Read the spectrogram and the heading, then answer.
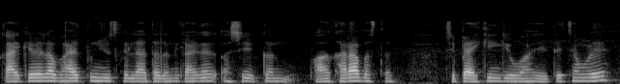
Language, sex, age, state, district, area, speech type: Marathi, male, 18-30, Maharashtra, Ratnagiri, rural, spontaneous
